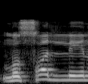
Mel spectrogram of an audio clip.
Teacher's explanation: صاد کو پر پڑھیں گے، ٹھیک ہے، چونکہ حروف مستعلیہ میں سے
